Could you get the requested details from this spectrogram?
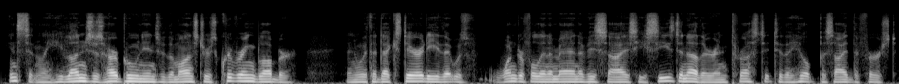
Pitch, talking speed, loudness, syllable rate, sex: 120 Hz, 235 wpm, -17 LUFS, 6.6 syllables/s, male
